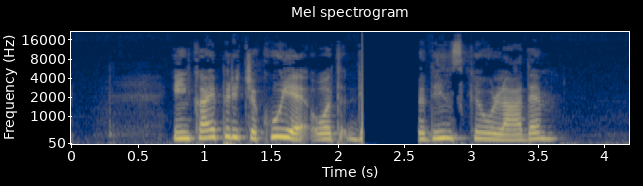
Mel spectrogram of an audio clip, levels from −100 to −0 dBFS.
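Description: Speech runs throughout with a watery, swirly texture and dulled top end, plainly audible damage that likely comes from MP3 compression at a low bitrate, consistent with about 64 kbps. On a spectrogram this shows as a hard treble ceiling and speckled high-frequency patches blinking on and off between frames. After "kaj pričakuje od", a stream reconnect breaks the audio from 2.18 s to 2.62 s. A flat, empty gap of about 420 ms appears in the waveform, and the sound resumes roughly half a second further on, so that stretch is skipped, with a soft first frame as the fresh decoder starts.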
